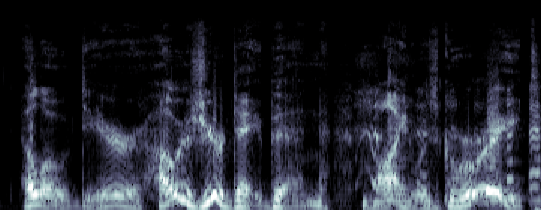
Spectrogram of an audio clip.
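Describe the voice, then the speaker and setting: Using a put-on character voice, a man speaks at medium pitch. His pace is very slow. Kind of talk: announcer-style. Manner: phony, polished delivery.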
